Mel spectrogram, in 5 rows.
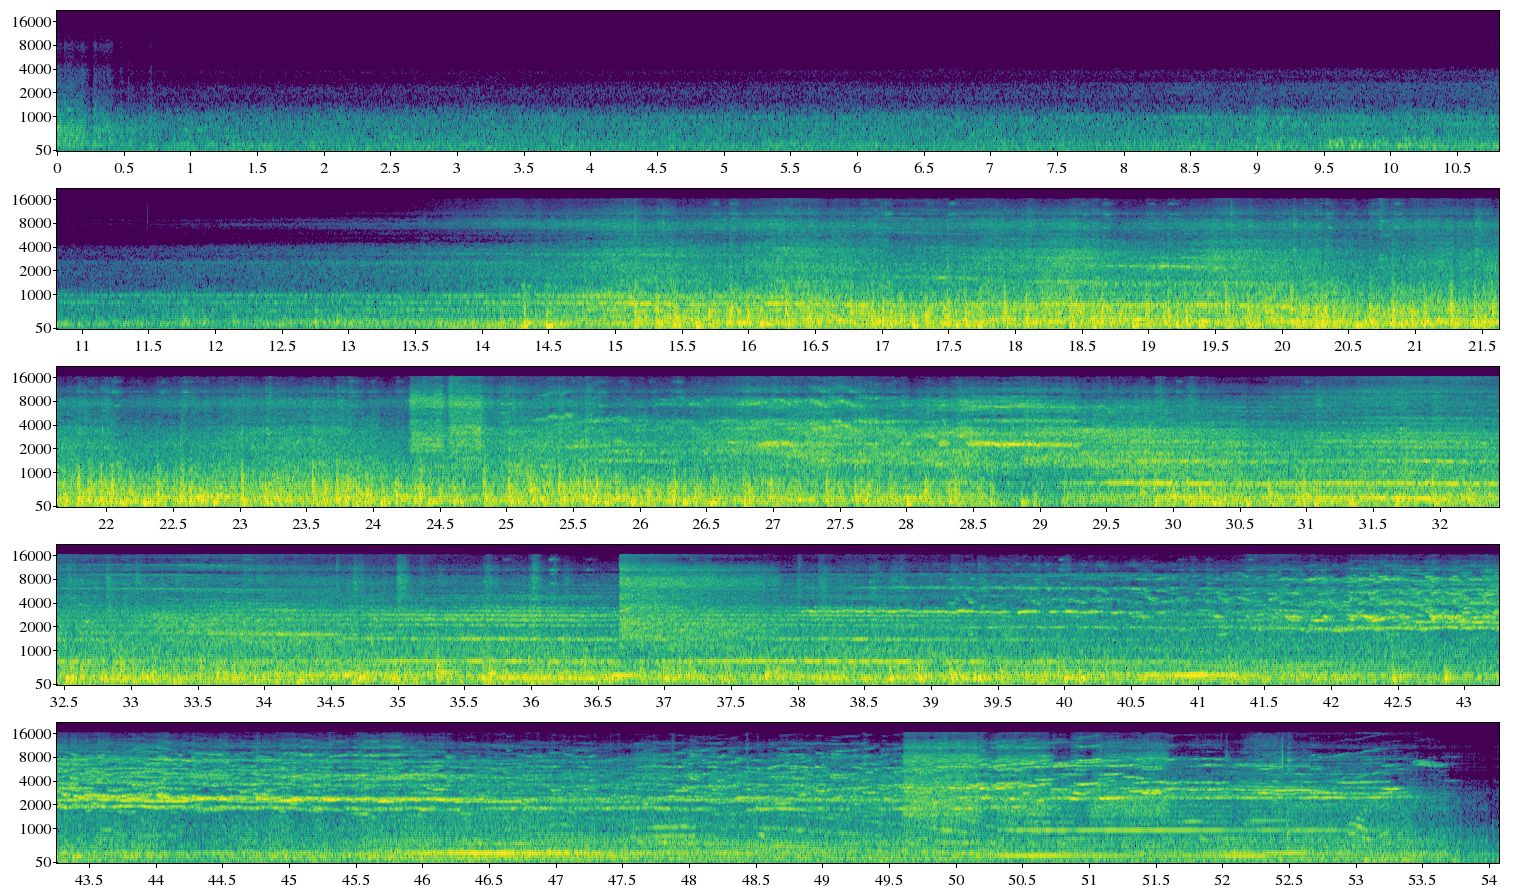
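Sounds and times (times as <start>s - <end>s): train running close by: 0.0s - 54.0s
wheels squealing: 24.3s - 54.0s.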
